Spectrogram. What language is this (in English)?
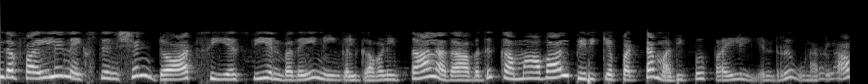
Tamil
